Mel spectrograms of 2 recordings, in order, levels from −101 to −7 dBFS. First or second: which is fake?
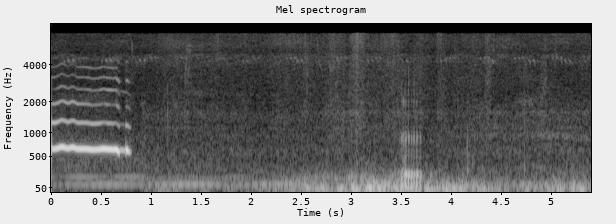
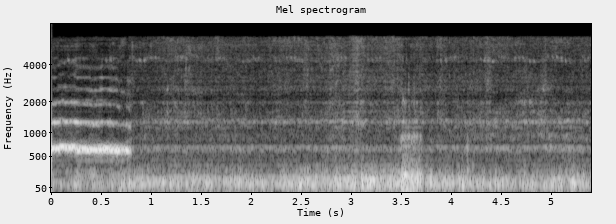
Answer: second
